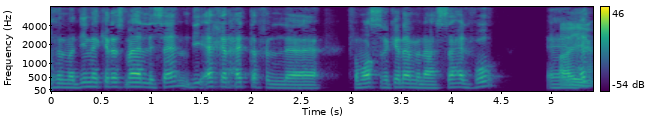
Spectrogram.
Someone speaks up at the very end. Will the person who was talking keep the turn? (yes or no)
yes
